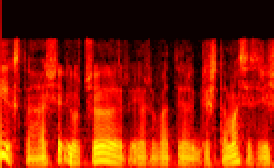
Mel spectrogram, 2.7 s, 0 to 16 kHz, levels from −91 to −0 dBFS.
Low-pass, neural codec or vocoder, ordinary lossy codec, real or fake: 7.2 kHz; none; MP3, 48 kbps; real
